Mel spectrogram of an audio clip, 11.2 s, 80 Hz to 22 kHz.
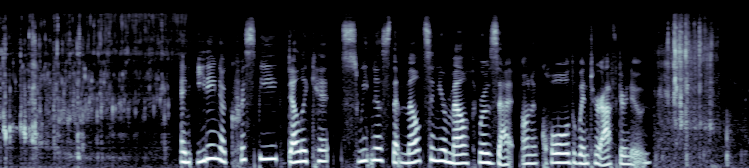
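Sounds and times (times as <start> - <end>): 
coffee pouring into a cup: 0.0 - 2.8
speech: 2.7 - 10.1.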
